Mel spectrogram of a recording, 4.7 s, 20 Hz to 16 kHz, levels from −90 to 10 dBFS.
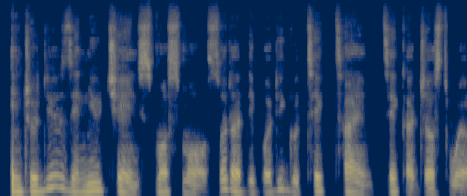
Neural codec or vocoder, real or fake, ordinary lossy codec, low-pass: none; real; Opus, 64 kbps; 14.4 kHz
